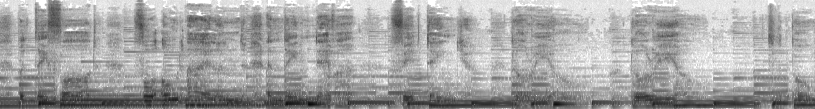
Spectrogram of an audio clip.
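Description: Acoustic guitar playing an instrumental passage of an Irish ballad: strummed chords under a changing melody, with no singing.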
